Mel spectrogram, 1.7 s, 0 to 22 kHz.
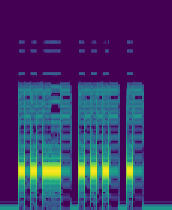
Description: Morse code, heard as a keyed tone, about 20 wpm, 750 Hz. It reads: USE
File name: cwa / W1AW-Level3 / 20WPM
